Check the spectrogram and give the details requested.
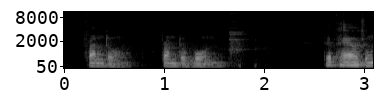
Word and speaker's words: frontal: Từ này có hai âm tiết, trọng âm rơi vào âm tiết thứ nhất, frontal, frontal bone.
